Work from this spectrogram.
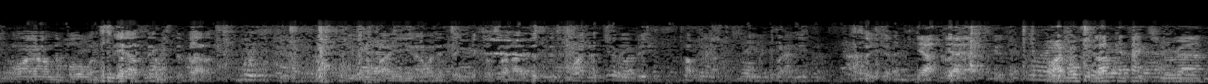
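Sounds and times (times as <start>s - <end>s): people laughing and talking: 0.0s - 12.0s.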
